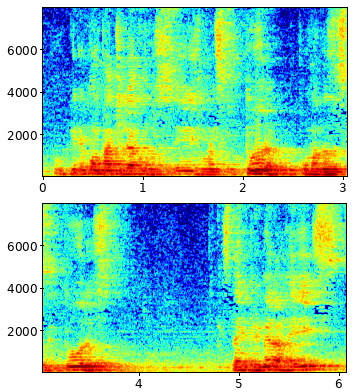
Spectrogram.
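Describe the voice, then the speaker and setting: A man's fairly high voice at a fairly slow pace, with fairly even intonation, audible room echo and noticeable background noise. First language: not Portuguese (speaking Portuguese). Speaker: preacher. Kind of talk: sermon.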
